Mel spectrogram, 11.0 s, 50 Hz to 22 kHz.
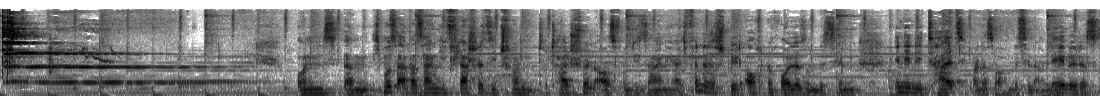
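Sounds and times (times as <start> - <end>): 
wine glasses clinking in a toast: 0.0 - 2.6
music with a soft steady rhythmic beat: 0.0 - 10.9
speech: 3.0 - 10.9.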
